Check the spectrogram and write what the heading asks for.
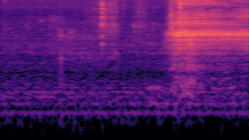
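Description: Steady faint low hum, then about three-quarters of the way through a person begins a long sniff through the nose, smelling a freshly unboxed die-cast toy car.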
